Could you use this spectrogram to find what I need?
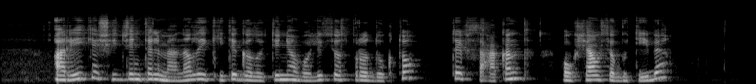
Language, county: Lithuanian, Klaipėda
